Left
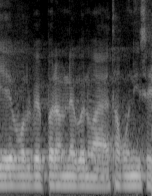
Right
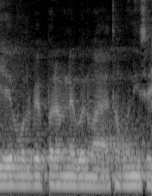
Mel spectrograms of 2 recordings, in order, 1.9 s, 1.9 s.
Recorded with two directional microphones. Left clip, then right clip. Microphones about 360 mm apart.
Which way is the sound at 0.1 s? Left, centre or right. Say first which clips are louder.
Left 4 dB; centre.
